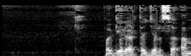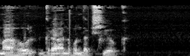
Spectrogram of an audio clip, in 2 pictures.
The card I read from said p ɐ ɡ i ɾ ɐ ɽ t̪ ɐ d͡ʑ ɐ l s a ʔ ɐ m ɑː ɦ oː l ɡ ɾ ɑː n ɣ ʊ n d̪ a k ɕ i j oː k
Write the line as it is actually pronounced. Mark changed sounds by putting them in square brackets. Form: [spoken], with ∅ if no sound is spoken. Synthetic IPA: p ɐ ɡ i ɾ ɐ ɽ t̪ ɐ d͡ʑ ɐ l s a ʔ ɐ m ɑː ɦ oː l ɡ ɾ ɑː n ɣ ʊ n d̪ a k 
